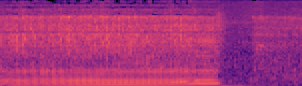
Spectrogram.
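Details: Female dog napping on a cold morning: one long, loud, deep buzzing snore rising slightly at the end, then quiet; snoring.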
